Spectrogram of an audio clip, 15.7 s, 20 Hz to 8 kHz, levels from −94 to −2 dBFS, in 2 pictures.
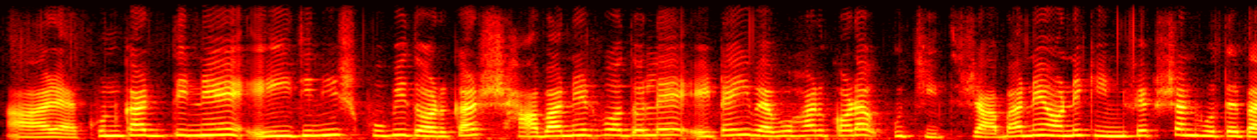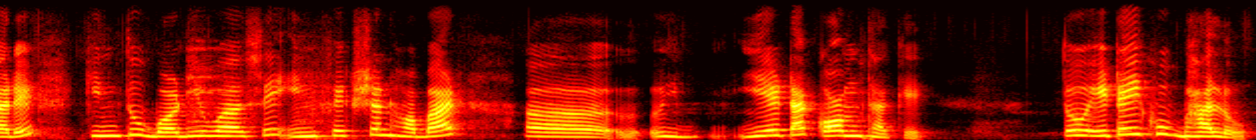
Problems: background sounds at intervals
